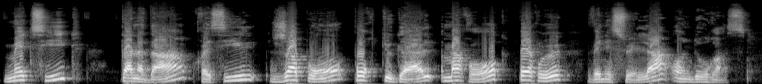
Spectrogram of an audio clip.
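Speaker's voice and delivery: lista a la francesa, "México" como "mexík"; pronunciación francesa modelo. Shown as a demonstration. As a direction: cada país separado, de "Canadá" a "Honduras", con acento en la sílaba final. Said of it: "Repito nada más la pronunciación". (dicta "Japón" y "Perú" a la francesa, subiendo al final)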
